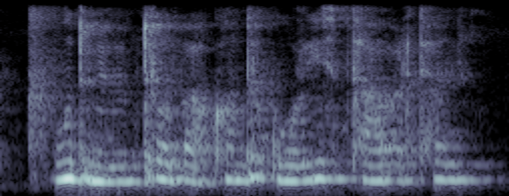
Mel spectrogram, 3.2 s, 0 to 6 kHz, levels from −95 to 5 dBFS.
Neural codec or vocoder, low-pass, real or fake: vocoder, 22.05 kHz, 80 mel bands, WaveNeXt; 5.4 kHz; fake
